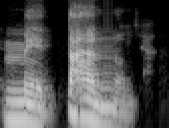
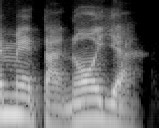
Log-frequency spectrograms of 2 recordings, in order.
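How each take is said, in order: First: The stress falls on the syllable 'ta'. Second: The stress falls on a later syllable, not 'ta'. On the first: The speaker calls it right. "se dice metanoia. Metá, con acento en la" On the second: The speaker calls it wrong. "No se dice metanoia"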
